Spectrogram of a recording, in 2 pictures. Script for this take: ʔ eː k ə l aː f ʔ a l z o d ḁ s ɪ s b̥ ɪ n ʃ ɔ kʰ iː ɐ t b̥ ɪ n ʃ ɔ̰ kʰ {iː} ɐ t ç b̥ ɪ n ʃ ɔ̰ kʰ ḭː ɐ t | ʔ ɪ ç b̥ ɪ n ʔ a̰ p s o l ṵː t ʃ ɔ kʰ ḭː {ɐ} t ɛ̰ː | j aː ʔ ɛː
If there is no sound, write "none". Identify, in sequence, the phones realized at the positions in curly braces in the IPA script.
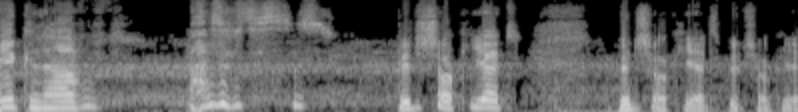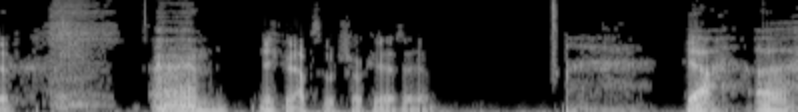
iː, ɐ

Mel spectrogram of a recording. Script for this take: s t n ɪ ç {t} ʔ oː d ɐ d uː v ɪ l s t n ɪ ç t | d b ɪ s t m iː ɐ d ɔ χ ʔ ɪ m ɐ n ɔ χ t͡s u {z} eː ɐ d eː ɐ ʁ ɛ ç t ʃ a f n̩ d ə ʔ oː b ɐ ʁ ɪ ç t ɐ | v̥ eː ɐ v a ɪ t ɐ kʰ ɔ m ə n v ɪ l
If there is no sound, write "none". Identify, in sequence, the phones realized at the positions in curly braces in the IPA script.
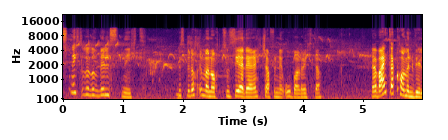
t, z

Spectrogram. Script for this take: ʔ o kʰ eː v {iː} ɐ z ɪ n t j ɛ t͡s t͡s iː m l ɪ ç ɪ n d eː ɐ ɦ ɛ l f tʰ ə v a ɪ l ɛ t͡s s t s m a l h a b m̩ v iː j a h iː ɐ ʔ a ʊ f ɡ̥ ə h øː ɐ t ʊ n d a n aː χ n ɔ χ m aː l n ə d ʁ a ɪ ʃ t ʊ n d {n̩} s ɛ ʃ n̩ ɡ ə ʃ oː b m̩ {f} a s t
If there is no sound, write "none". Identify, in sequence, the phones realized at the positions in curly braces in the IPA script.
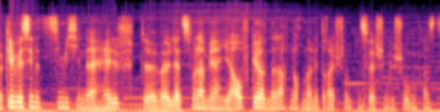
iː, n̩, f

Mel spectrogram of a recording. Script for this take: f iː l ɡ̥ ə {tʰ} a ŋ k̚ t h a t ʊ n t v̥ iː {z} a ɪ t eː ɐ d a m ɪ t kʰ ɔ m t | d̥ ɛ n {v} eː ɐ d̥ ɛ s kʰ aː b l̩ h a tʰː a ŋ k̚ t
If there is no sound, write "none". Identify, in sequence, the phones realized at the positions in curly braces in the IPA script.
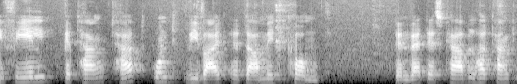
tʰ, v, v

